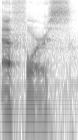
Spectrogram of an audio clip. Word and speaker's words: F Force: um the F sorry it's called f Force is is what how it's pronounced I keep mispronouncing it f force it sounds like e for I want to say e Force kind of but it's F Force F I guess it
